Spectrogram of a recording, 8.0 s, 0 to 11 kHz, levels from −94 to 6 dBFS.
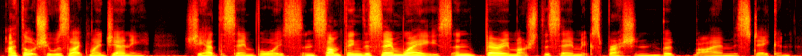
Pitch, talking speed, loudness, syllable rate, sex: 185 Hz, 200 wpm, -19 LUFS, 4.9 syllables/s, female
